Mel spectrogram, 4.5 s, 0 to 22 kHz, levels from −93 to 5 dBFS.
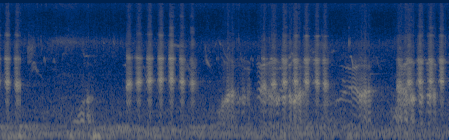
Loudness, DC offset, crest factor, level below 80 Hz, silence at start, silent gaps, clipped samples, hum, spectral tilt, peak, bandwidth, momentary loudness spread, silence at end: -40 LUFS; under 0.1%; 22 dB; -62 dBFS; 0 s; none; under 0.1%; none; -2 dB/octave; -20 dBFS; over 20 kHz; 12 LU; 0 s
